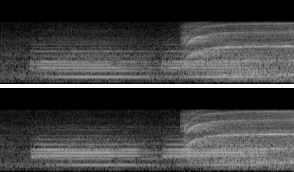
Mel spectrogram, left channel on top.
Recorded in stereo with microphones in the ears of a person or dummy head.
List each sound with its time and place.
0.3 s a buzzer: 55° left (ahead or behind), 2.5 m
1.8 s a blender: 5° right (ahead or behind), 1.1 m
